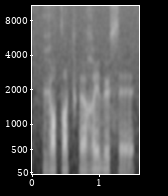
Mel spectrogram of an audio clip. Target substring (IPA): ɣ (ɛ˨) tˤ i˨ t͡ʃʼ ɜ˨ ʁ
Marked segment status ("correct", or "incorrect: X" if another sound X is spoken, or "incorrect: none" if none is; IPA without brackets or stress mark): incorrect: ø˨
